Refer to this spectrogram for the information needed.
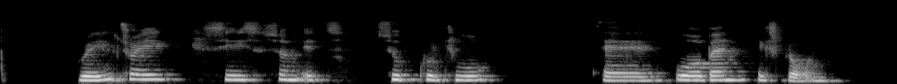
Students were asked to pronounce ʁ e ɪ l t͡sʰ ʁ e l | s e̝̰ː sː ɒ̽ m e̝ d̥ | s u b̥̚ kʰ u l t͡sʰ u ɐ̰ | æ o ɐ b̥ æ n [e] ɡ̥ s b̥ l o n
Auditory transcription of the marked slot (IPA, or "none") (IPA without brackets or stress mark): e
